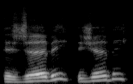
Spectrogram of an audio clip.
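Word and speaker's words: De Zerbi: uh Roberto is it deserby yeah I think deserve is the way he pronounced it what's so close to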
